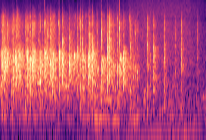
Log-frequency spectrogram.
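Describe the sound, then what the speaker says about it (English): An audience at a formal gathering claps for the high table, a dense burst of applause that thins out into scattered, individual claps toward the end, with a faint voice underneath. "We can clap for our high table for standing."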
